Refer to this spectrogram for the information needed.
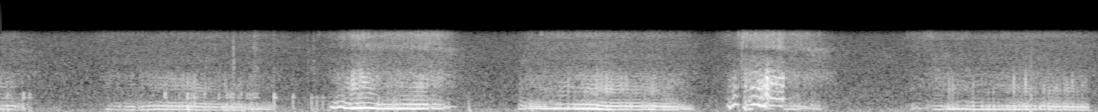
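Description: Steady, low rattling snores with each breath, roughly five breaths in eleven seconds; loud snoring in sleep.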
